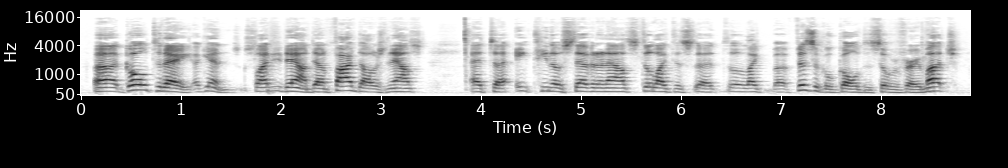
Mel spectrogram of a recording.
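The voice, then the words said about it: Slightly hoarse, strained voice. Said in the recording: “I've been on the phone literally all day today, losing my voice a little bit here.”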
